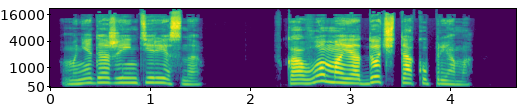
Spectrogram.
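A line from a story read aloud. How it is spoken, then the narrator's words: Sighing. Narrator (Russian): вздохнул Ренар Иларийский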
